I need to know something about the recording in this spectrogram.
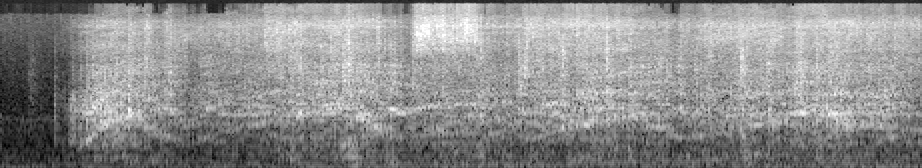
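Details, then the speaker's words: Policar WRX slot car, the yellow one, lapping with a thin whine that rises and falls, after light tuning and sanded tires. Gear whine is slightly more than the blue car's; the silver car is noisiest. "and that is a little bit more whiny sound but good nonetheless so I think the blue one and the yellow one are pretty well matched and the silver one is the worst in terms of noise from the gears"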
